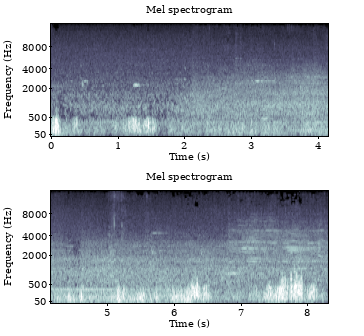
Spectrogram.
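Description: Wind buffeting the microphone in irregular low rumbling gusts, strongest near the start and again near the end, over a faint steady engine hum from machinery or traffic in the background.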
